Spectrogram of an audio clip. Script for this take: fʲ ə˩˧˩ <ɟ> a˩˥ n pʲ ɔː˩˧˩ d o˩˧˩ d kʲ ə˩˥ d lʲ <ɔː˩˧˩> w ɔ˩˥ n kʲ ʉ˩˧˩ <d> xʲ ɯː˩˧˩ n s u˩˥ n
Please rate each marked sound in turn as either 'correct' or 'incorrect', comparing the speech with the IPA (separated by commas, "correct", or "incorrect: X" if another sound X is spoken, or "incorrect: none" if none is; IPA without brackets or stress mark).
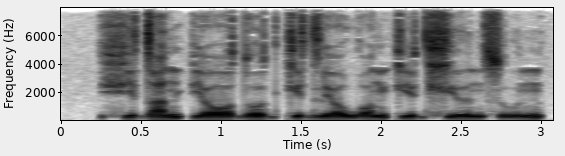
incorrect: d, incorrect: ɔ˩˧˩, correct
